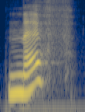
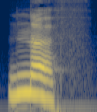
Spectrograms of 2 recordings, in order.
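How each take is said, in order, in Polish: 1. Samogłoska to zwykłe e, wargi rozciągnięte. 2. Samogłoska to e wymawiane z zaokrąglonymi wargami. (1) "To nie jest nef" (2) "usta otworzyć jak do o i powiedzieć e"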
